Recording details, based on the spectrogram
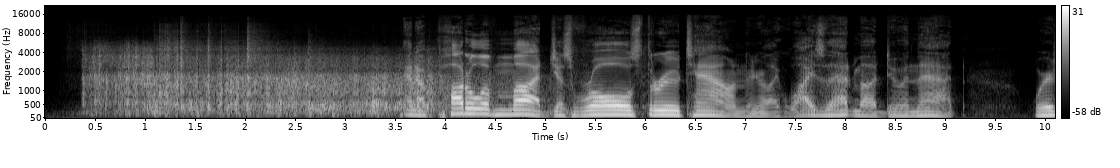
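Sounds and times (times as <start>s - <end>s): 
thunder crack and rumble: 0.4s - 7.3s
speech: 3.6s - 9.2s.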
